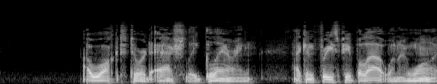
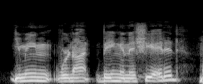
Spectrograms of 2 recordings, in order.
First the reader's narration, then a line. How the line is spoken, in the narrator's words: Melissa squeaked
